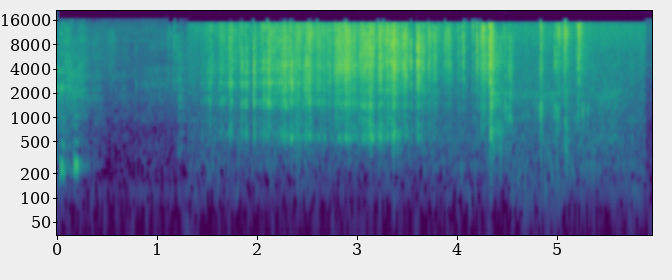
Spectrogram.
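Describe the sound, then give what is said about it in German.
Someone opening a Nutella jar: a close, continuous crackling and crinkling as a seal is slowly peeled back, with dense ticking bursts over several seconds and no voices. “Ihr müsst euch eher den Frühstückstisch vorstellen. Wenn man die Müsli-Packung aufmacht. Nein. Okay. Wenn man beim Nutella genau.”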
